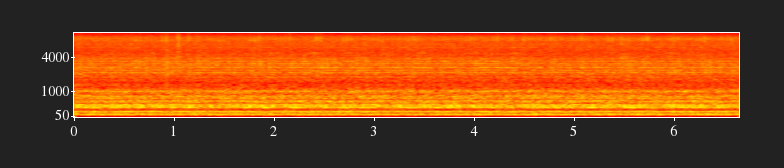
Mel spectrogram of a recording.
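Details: Traeger grill after hot rod igniter replacement, running on smoke: constant low motor hum with steady fan whoosh, no knocks, squeals or surging; grill running normally.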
